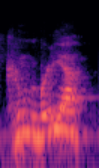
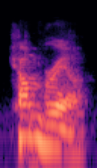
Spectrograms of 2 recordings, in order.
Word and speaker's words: Cumbria: you got where the is kumbria how the hell do you pronounce that cumbria i was close it used to be cumbria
